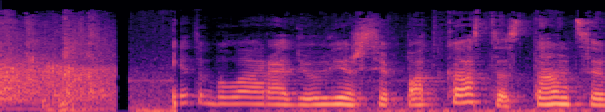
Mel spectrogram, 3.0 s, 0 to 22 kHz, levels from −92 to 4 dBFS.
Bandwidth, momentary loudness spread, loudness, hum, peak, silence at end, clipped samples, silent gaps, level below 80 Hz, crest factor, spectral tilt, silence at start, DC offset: 16 kHz; 10 LU; -22 LUFS; none; -8 dBFS; 0 s; under 0.1%; none; -40 dBFS; 14 dB; -5 dB/octave; 0 s; under 0.1%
